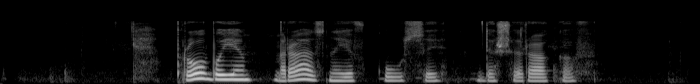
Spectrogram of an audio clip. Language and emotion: Russian, sad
